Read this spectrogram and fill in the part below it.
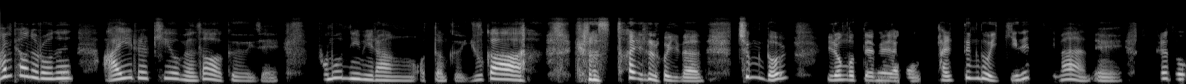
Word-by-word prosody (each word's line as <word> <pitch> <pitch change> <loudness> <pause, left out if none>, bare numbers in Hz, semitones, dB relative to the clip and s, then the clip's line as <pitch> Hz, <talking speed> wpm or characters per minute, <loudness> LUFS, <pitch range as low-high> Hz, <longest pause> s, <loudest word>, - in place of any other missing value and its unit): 한편으로는 310 -8 +3 0.3
아이를 285 +7 +2
키우면서 230 - -1
그 175 -4 -8
이제 160 0 -13 0.4
부모님이랑 220 -10 -1
어떤 175 -1 -7
그 - - -13
육아 225 0 +7 0.5
그런 225 -2 +4
스타일로 240 - +2
인한 160 -3 0 0.3
충돌 295 -7 +2 0.4
이런 210 +1 +2
것 205 -2 0
때문에 180 -3 -1
약간 160 - -3 0.2
갈등도 255 +7 0
있긴 195 +6 -5
했지만 230 - -3
예 165 -2 -5 0.3
그래도 270 -3 -1
220 Hz, 280 characters per minute, -22 LUFS, 185-275 Hz, 0.5 s, 육아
